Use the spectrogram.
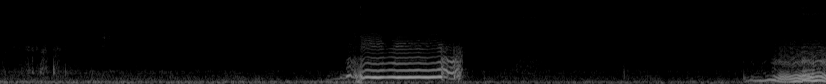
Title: Lazy Sunday mornings and frenchie snores!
